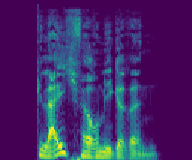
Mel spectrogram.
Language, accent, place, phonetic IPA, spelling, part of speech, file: German, Germany, Berlin, [ˈɡlaɪ̯çˌfœʁmɪɡəʁən], gleichförmigeren, adjective, De-gleichförmigeren.ogg
- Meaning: inflection of gleichförmig: 1. strong genitive masculine/neuter singular comparative degree 2. weak/mixed genitive/dative all-gender singular comparative degree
